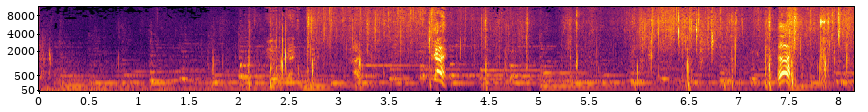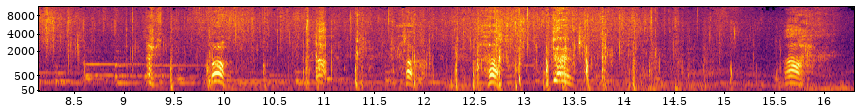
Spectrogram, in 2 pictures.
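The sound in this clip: Footsteps crunch on loose gravel as someone goes down a bank beside a railway signal box, where part of the gravel has been washed away. The steps are many and uneven over a low, steady background.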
